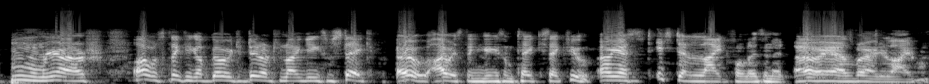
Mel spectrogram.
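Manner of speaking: stuffy British small talk, pitched low; mock British accent. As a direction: put on a hammed-up British accent. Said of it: "Yes, a British accent".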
